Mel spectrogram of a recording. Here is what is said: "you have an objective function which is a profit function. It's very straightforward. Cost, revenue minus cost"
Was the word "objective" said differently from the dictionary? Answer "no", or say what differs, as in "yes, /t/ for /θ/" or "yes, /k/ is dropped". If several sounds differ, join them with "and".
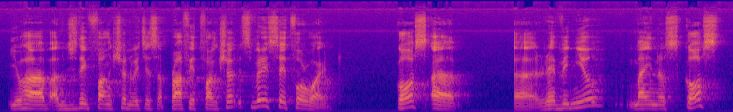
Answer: yes, /b/ is dropped and /k/ is dropped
